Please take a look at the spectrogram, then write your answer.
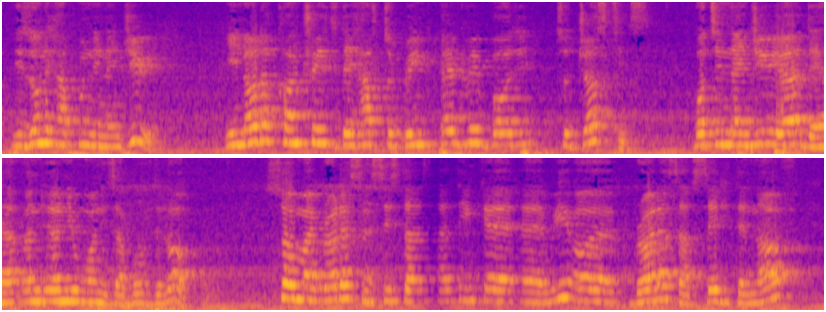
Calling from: Toronto, Ontario, Canada; I'm speaking, and we are broadcasting from Toronto, Canada.

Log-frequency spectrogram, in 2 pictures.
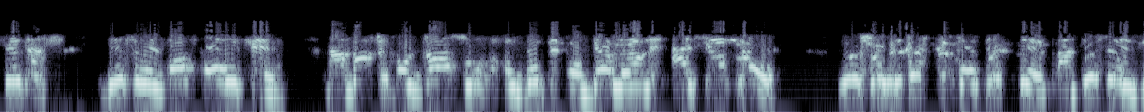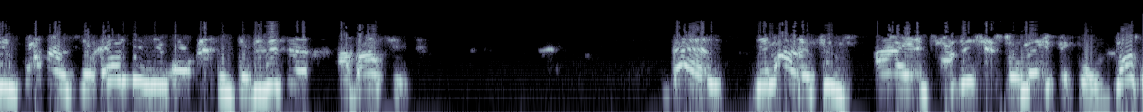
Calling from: Suleja, Niger State, Nigeria; I'm calling from Niger State, Suleja.

